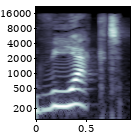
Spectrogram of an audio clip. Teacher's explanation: the 和 act 连读成 theact，注意这里面元音的变化了。那元音呢从 a 变化成 e，因为后面 act 是元音因素打头，所以 the 变 e， the act the act 加一个小小的 e 的发音连贯这两个词。The act of losing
